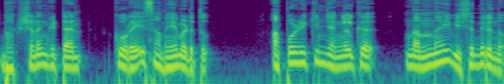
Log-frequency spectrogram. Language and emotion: Malayalam, sad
